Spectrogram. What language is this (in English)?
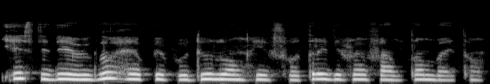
Nigerian Pidgin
